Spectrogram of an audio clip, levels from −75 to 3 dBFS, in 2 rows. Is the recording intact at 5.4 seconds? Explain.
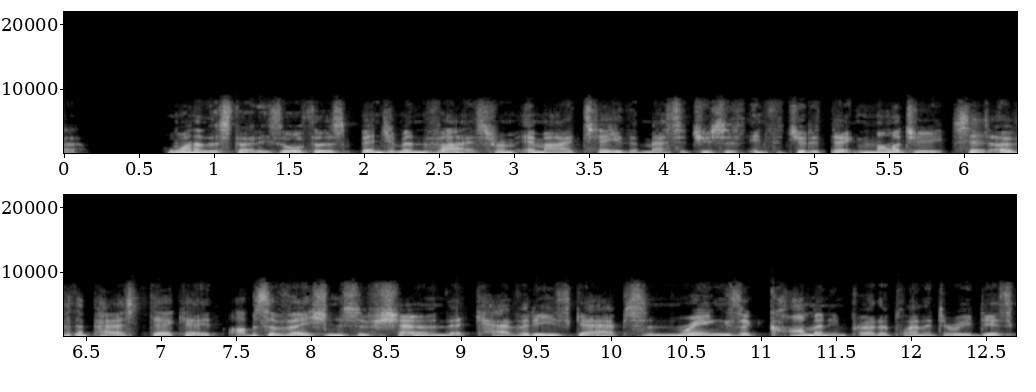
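No. Repeated packet loss spans 5.05–6.16 s. Five gaps of up to 65 ms are filled by extending earlier sound, giving choppy, robotic audio and smeared, repeated spectrogram patches.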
